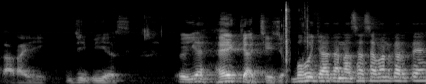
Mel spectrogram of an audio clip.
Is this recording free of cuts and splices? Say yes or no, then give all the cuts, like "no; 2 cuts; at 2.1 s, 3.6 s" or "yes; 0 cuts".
no; 1 cut; at 2.8 s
